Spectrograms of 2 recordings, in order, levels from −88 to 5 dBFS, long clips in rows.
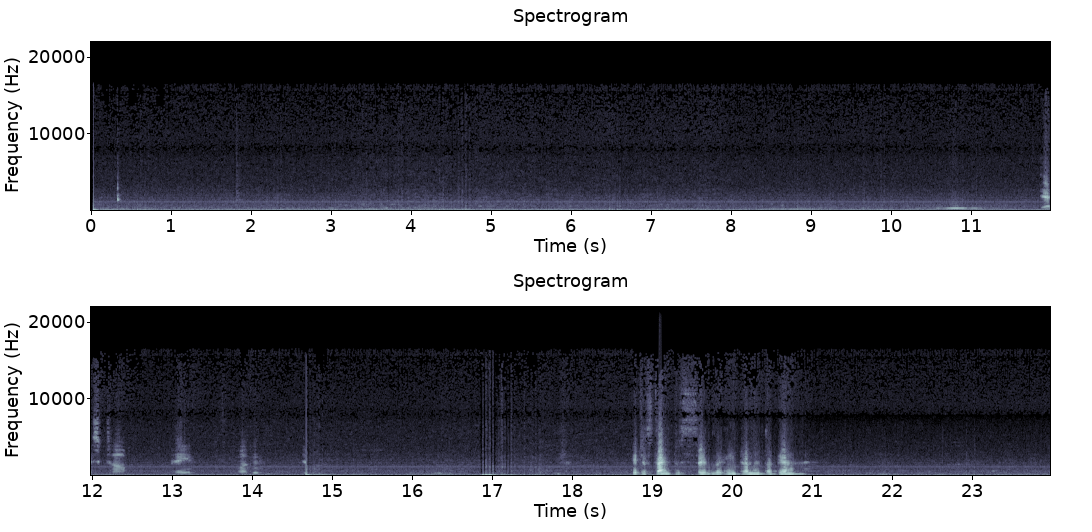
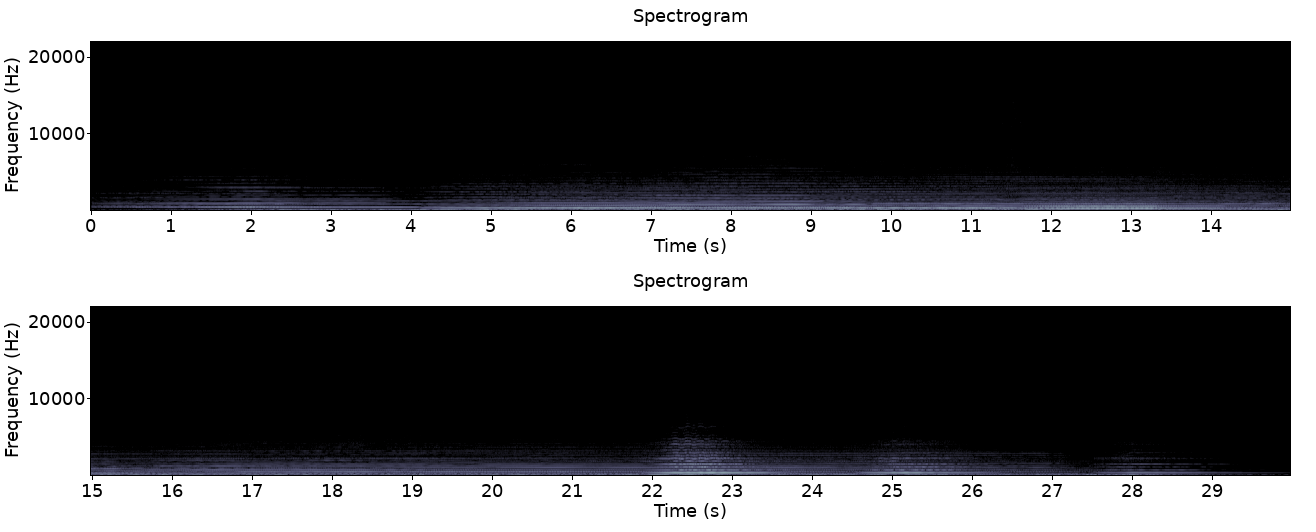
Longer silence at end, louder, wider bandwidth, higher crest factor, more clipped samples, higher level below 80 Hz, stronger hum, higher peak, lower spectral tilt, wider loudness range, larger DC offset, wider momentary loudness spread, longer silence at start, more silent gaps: second, 0 s vs 0.5 s; first, -24 LUFS vs -45 LUFS; first, 16.5 kHz vs 6.4 kHz; first, 28 dB vs 16 dB; neither; first, -40 dBFS vs -58 dBFS; neither; first, 0 dBFS vs -26 dBFS; second, -6 dB/octave vs -7.5 dB/octave; first, 23 LU vs 12 LU; neither; first, 25 LU vs 18 LU; about the same, 0 s vs 0.05 s; neither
